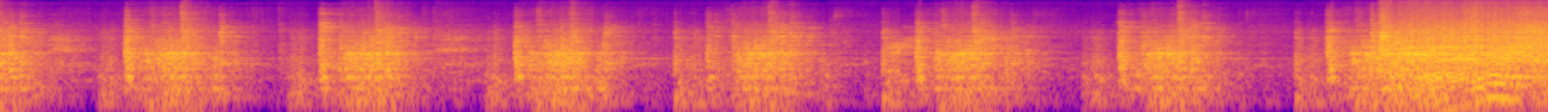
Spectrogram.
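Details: Old Everest snowmobile with rotted fuel lines, muffler reattached, fuel fed by hand into the carb: seven quick pull-start bursts, about one a second, before it catches and runs raggedly, leaking fuel.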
